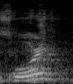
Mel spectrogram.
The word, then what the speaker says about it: sword: Don't know, but it's a sword. No, you pronounce it sword, but it's a silent W.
